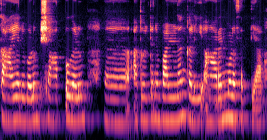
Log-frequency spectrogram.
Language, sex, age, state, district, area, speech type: Malayalam, female, 18-30, Kerala, Kozhikode, rural, spontaneous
